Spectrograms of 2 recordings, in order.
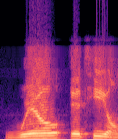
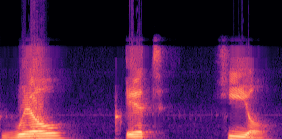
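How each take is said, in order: First: Will it heal said slowly as one phrase with the stress on will; one slow phrase that leans on will; unhurried question with a falling end; slow, joined. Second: Each word set apart by a pause; will, it, heal spaced slowly. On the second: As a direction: drop each word separately, letting heal fall. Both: Shown as a demonstration. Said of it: "The question is".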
